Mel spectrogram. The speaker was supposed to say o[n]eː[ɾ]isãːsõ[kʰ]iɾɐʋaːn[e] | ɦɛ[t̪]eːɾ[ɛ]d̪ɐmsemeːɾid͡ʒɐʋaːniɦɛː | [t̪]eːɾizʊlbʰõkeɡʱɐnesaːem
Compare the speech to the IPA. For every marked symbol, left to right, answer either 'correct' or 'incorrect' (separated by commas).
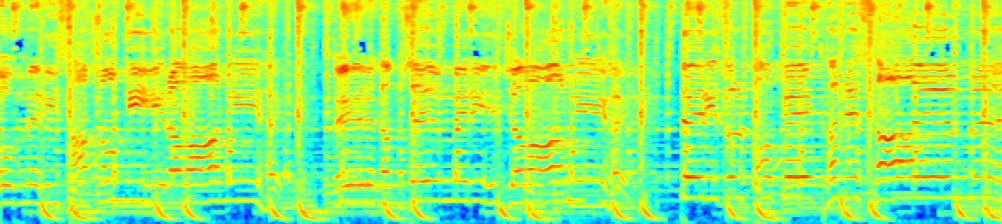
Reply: incorrect, correct, incorrect, incorrect, correct, incorrect, correct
